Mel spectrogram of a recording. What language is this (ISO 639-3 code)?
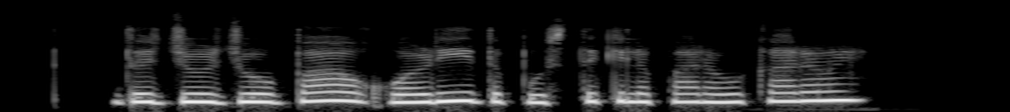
pus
